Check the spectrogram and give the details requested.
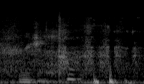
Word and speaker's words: Regent: Regent okay reg okay Regent soft G not like GI any any theories or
